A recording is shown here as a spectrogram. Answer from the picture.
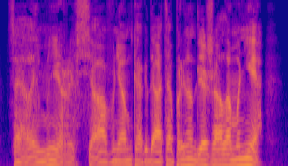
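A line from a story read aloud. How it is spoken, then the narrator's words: Tiger's muttering. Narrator (Russian): бормотал тигр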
